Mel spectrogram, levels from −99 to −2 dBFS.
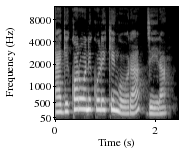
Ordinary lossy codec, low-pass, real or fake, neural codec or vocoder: none; none; real; none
